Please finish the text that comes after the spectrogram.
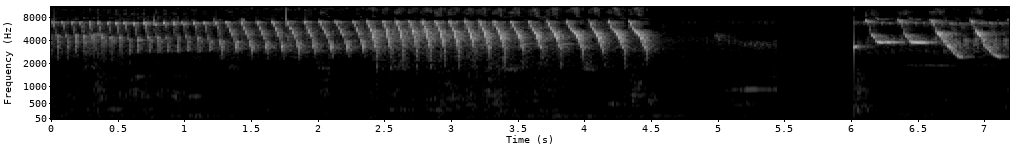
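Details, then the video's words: Canary song meant to get other canaries singing: a long, bright, rapid trill of descending buzzy notes building in loudness for four seconds, a brief silence, then a new sweeping whistled phrase. "BURUNG KENARI LAIN, PASTI IKUT BUNYI DENGAR SUARA JERNIH INI"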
